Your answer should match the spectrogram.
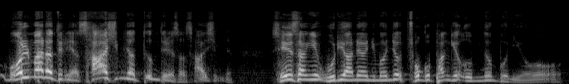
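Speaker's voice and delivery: ordinary delivery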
